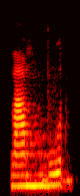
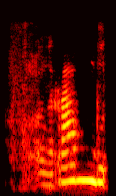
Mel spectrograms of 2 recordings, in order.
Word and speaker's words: rambut: Lambut, lusa gitu ya. Kita ajari terus rusa, bukan lusa tapi rusa. Rambut, bukan lambut gitu ya.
